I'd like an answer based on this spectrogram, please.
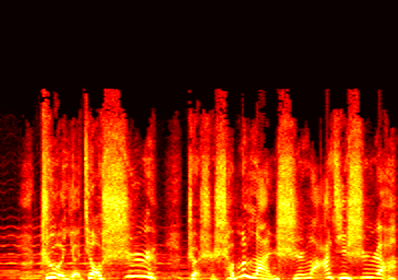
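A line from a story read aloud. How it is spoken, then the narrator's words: Scornful snort. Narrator (Chinese): 哼，说完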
